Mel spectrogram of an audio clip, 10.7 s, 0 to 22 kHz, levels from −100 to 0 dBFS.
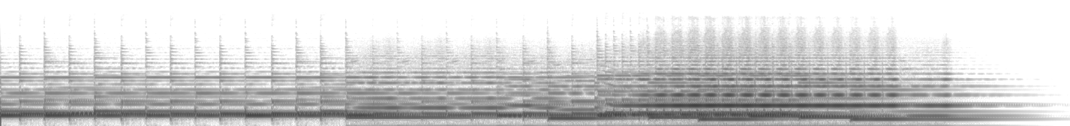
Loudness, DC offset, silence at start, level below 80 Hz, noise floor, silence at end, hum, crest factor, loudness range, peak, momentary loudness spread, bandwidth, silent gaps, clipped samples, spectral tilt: -33 LUFS; under 0.1%; 0 s; -76 dBFS; -75 dBFS; 0.8 s; none; 16 dB; 6 LU; -16 dBFS; 11 LU; 7.6 kHz; none; under 0.1%; -6 dB/octave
